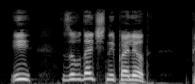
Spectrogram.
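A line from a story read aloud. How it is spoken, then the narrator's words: Squeaky female voice. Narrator (Russian): пискнула Полина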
